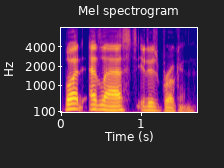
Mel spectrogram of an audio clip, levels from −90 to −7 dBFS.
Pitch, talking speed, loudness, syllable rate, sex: 135 Hz, 210 wpm, -16 LUFS, 4.6 syllables/s, male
